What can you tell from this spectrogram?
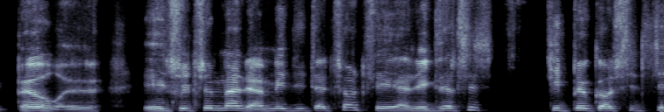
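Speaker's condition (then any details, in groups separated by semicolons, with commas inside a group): Cerebral palsy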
